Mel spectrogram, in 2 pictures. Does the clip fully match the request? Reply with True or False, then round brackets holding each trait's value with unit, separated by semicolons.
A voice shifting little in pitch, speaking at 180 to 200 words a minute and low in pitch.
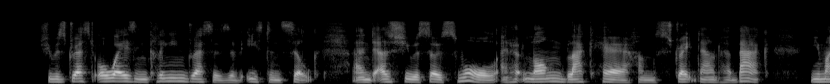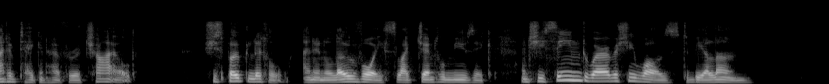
False (4.3 semitones; 195 wpm; 115 Hz)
